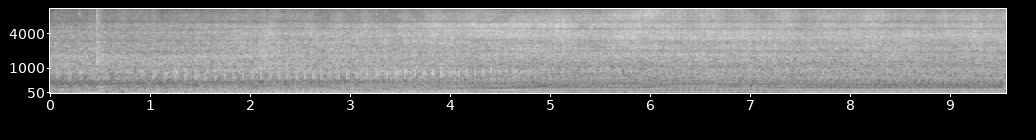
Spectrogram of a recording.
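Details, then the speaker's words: International IH 986 tractor, low rising and falling whine, screaming and vibrating whenever the tractor moves, even in neutral or with the clutch in; caused by a dragging park pawl rubbing a transmission gear. "it was whining or Screaming vibrating whatever you want to call it really bad anytime the tractor would move"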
